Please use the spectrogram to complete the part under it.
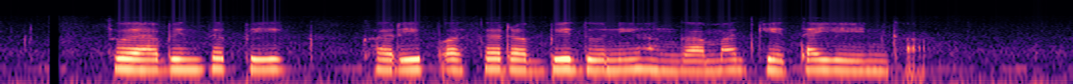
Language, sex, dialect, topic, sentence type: Marathi, female, Varhadi, agriculture, question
